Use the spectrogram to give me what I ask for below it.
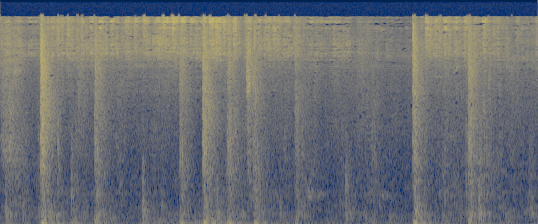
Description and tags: Boxing gym, workout, training, body bags
Stereo recording of heavy bags in a gym.
Left = close-mic
Right = room-mic
bags, punching, boxing, body, training, gym, workout, heavy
